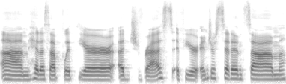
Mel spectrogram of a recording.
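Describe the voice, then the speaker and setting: The background is quiet and the sound is dry and close, with no echo. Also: woman. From New York. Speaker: podcast co-host. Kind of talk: casual chat. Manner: chatty, laughs often.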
